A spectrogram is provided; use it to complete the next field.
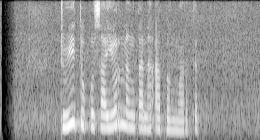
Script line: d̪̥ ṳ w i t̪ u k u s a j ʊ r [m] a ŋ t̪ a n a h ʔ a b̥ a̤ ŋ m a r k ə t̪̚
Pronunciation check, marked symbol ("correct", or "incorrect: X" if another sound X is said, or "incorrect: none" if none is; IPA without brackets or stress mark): incorrect: n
